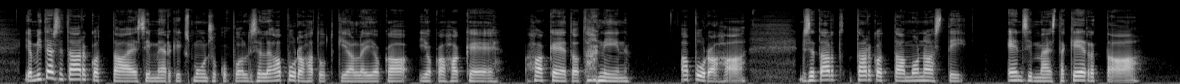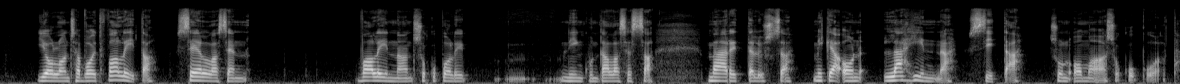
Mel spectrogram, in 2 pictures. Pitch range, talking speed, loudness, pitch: 150-180 Hz, 100 wpm, -19 LUFS, 160 Hz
